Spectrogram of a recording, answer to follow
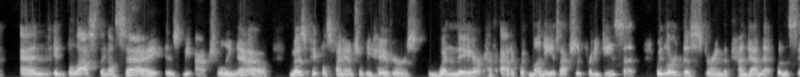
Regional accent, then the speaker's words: New York City, New York, United States; I was a little girl growing up in New York City

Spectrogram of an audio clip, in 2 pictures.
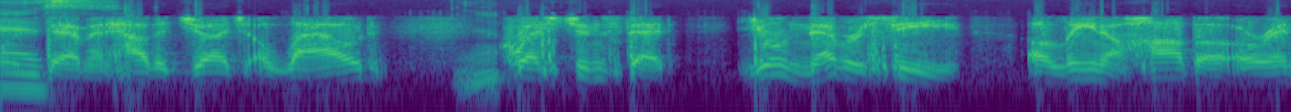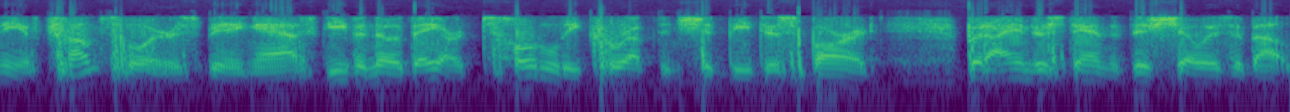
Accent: Clearwater, Florida, United States; I grew up in Clearwater, near the color line

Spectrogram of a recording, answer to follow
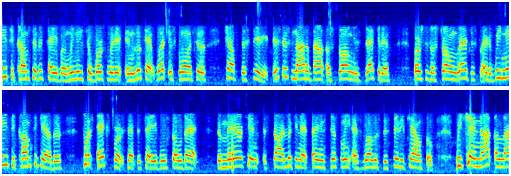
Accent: Tampa, Florida, United States; I'm a Tampa girl. I was raised in Ybor City, so Tampa has been my home for a long time.

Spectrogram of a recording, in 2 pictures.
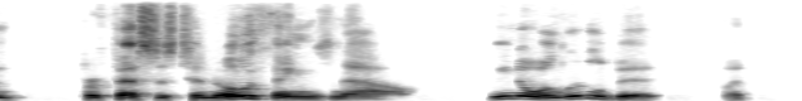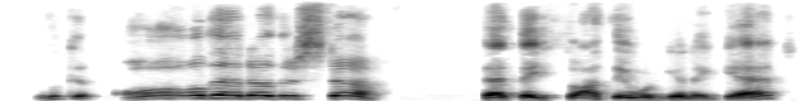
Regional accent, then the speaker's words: New York City, New York, United States; I'm from Brooklyn.

